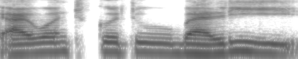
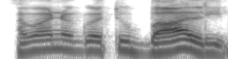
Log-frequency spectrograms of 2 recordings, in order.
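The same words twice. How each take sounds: First: Bali is said flatly, with no extra stress. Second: Bali is said with clear, strong stress. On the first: "biasa banget" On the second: "Jadi Balinya itu ada tekanan"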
